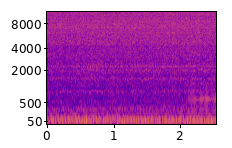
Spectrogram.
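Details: 2000 Chevy Astro V6 at idle with zero misfires and no red or orange live data; it had an intermittent crank-no-start and stalling, with the crankshaft position sensor indicated, and the transmission slips. Low, steady, even rumble with no misses, knocks or surging.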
